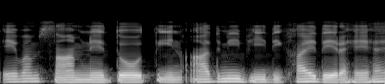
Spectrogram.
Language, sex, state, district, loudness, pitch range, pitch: Hindi, male, Jharkhand, Ranchi, -15 LUFS, 105-130 Hz, 110 Hz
